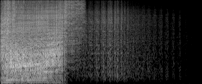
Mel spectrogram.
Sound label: Dragon Luck Activate Electricity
